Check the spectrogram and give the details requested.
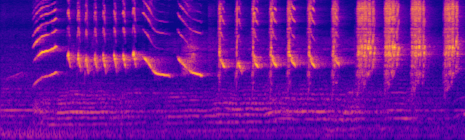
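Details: Isian song from a male white-rumped shama: a fast trill of high notes sliding down, then crisp repeated chips and loud noisy bursts, all very high-pitched and rhythmic, faint hum below.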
